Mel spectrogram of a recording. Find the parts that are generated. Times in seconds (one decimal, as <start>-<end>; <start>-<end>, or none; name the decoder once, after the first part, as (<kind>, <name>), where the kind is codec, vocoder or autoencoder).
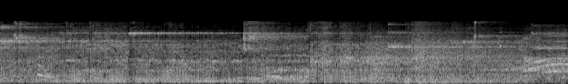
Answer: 0.6-3.7 (vocoder, HiFi-GAN)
